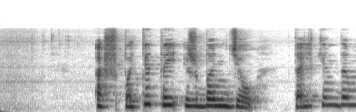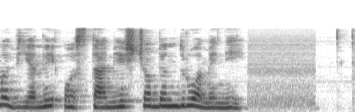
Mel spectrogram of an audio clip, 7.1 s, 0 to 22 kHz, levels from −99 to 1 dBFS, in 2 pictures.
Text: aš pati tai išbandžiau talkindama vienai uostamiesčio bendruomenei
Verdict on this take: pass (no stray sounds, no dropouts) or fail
pass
